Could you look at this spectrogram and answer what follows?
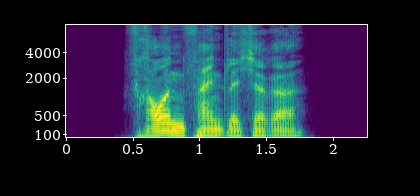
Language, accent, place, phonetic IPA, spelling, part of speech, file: German, Germany, Berlin, [ˈfʁaʊ̯ənˌfaɪ̯ntlɪçəʁə], frauenfeindlichere, adjective, De-frauenfeindlichere.ogg
- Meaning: inflection of frauenfeindlich: 1. strong/mixed nominative/accusative feminine singular comparative degree 2. strong nominative/accusative plural comparative degree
